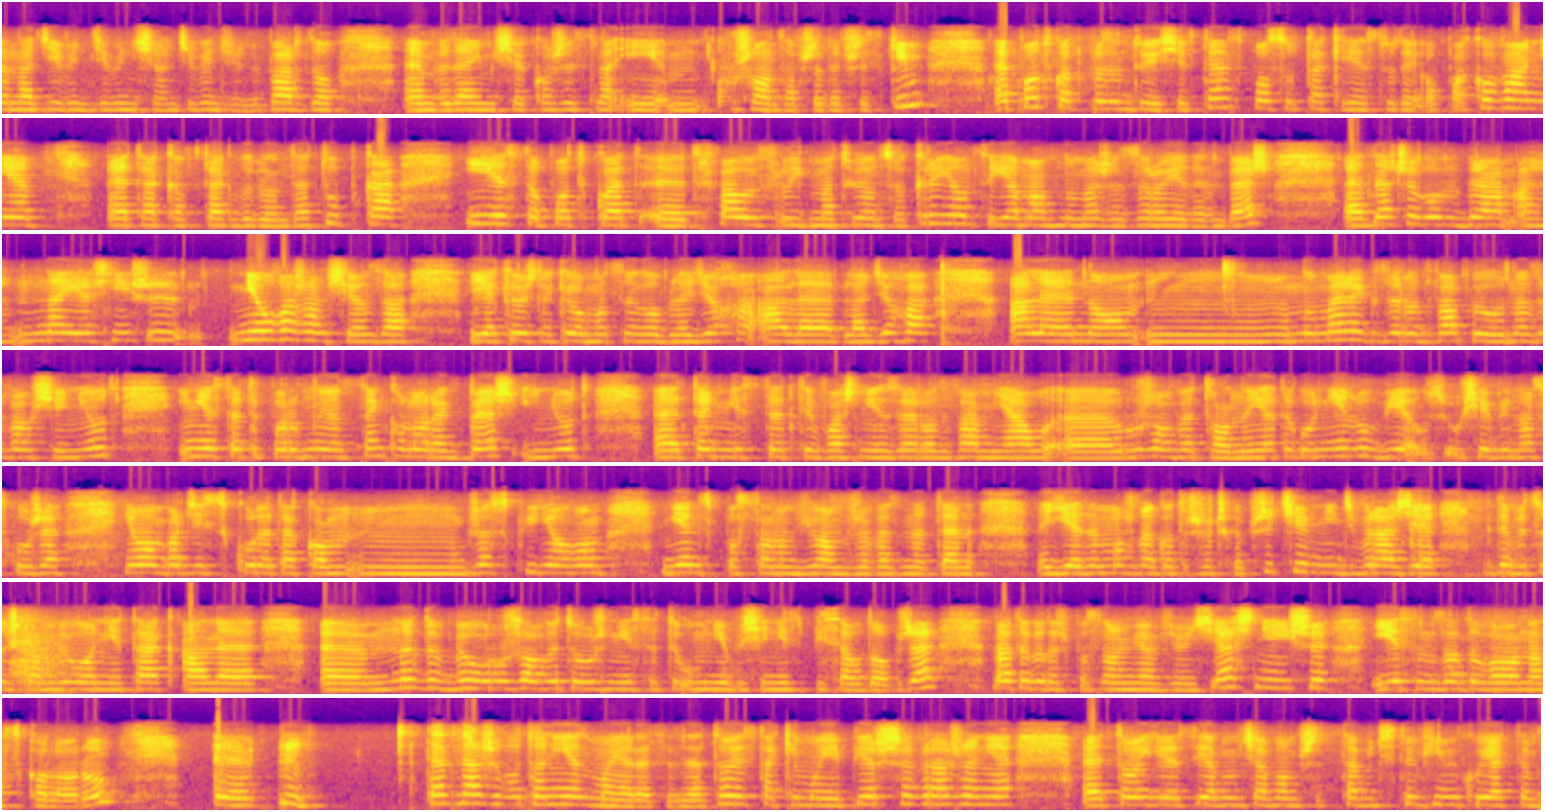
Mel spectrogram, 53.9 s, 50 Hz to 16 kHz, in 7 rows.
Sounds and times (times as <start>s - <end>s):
Speech: 0.0s - 53.9s.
